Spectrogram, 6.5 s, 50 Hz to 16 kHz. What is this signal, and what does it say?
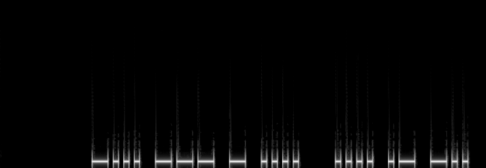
Morse code, heard as a keyed tone, about 17 wpm, 700 Hz. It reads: BOTH HAD
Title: Sentences from Top 1200 Words 17wpm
